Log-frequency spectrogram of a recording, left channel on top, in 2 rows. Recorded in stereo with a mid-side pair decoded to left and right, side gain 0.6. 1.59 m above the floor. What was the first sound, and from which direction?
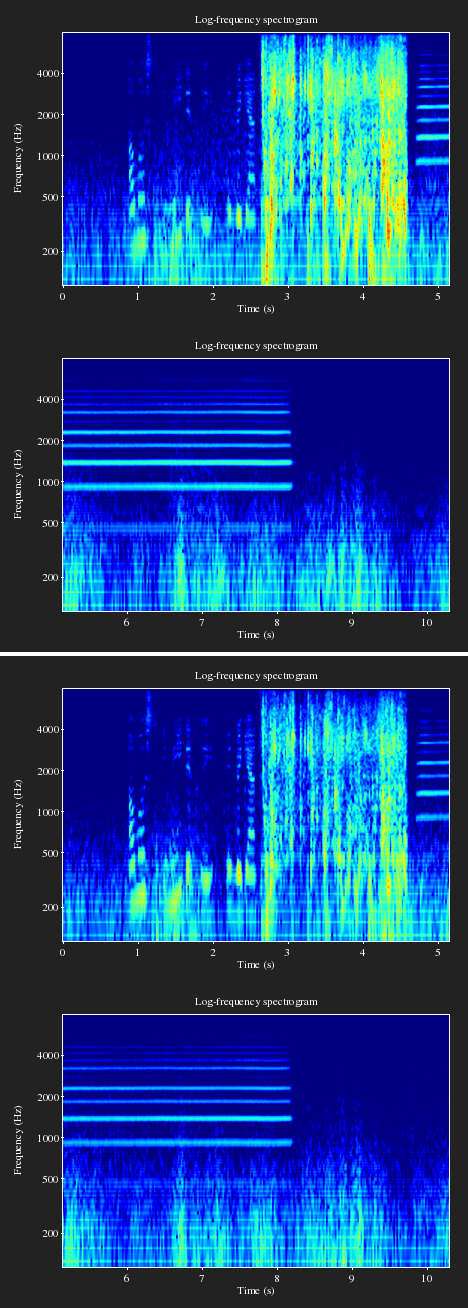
A woman speaking, 20° right.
